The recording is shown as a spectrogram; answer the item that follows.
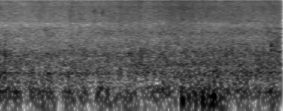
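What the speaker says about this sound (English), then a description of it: "it's a windy old day" Wind buffets the microphone in low, gusty rumbles beside the River Wye, a steady blustery roar with a couple of stronger gusts toward the end.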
